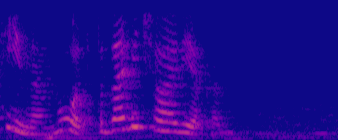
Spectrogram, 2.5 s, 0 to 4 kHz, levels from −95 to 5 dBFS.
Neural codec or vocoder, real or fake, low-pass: none; real; 3.6 kHz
